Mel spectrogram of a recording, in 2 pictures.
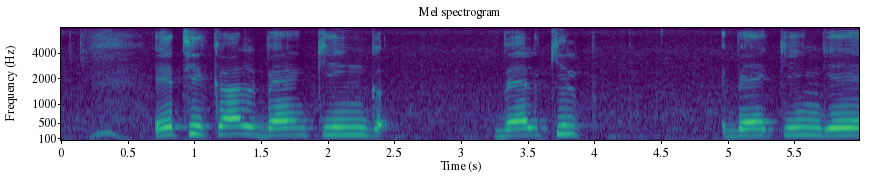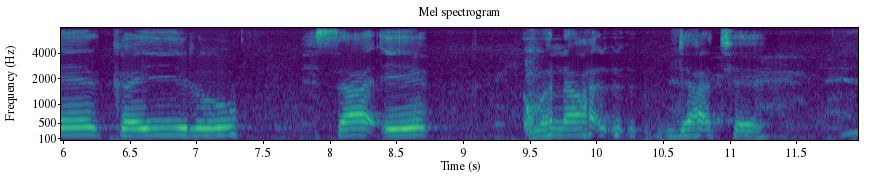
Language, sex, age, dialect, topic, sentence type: Magahi, male, 41-45, Northeastern/Surjapuri, banking, statement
